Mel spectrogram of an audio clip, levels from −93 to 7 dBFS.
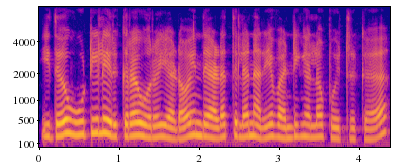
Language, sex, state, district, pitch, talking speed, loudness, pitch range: Tamil, female, Tamil Nadu, Nilgiris, 205 Hz, 135 wpm, -14 LUFS, 190-225 Hz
